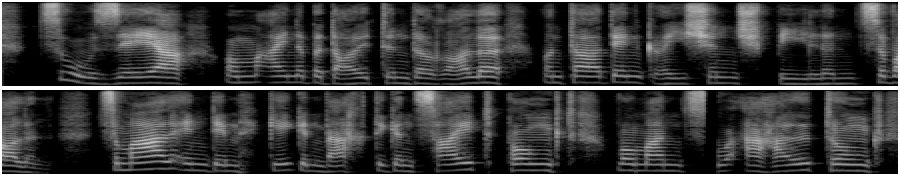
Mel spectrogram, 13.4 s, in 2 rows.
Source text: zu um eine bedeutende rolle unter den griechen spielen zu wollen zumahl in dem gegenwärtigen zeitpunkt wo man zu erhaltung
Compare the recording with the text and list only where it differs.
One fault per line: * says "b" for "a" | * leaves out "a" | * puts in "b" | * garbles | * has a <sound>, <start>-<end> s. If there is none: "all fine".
* puts in "sehr"
* has a dropout, 12.0-12.1 s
